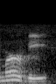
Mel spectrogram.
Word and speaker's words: Murby: And a gentleman who's been helping me create this, Jonathan Murby, rhymes with Derby, Jonathan is going to be going over this tonight with you.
